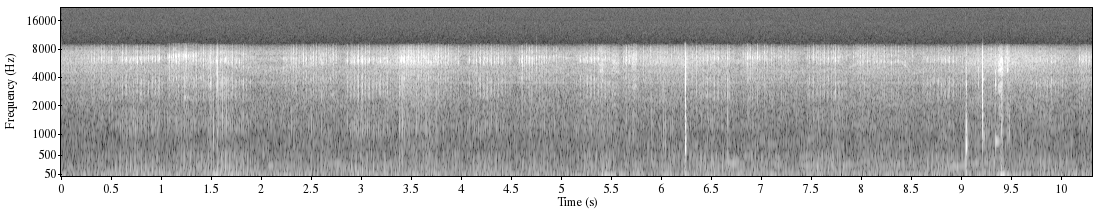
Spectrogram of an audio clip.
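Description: Domestic cat purring steadily close to the microphone. A sharp click sounds about six seconds in, and three more come in quick succession near the end.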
